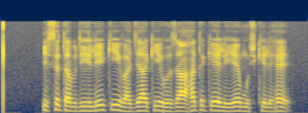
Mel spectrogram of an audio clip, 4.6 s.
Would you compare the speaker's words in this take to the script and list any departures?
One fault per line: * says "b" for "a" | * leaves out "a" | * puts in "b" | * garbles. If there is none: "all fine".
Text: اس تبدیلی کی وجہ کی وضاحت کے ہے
* puts in "لئے مشکل"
